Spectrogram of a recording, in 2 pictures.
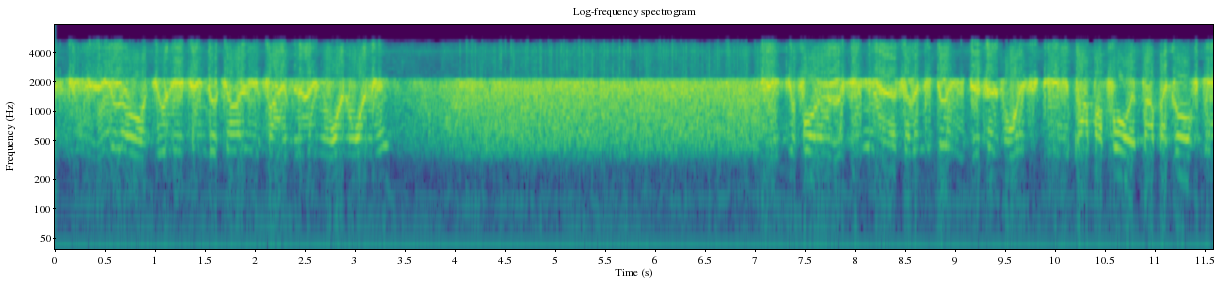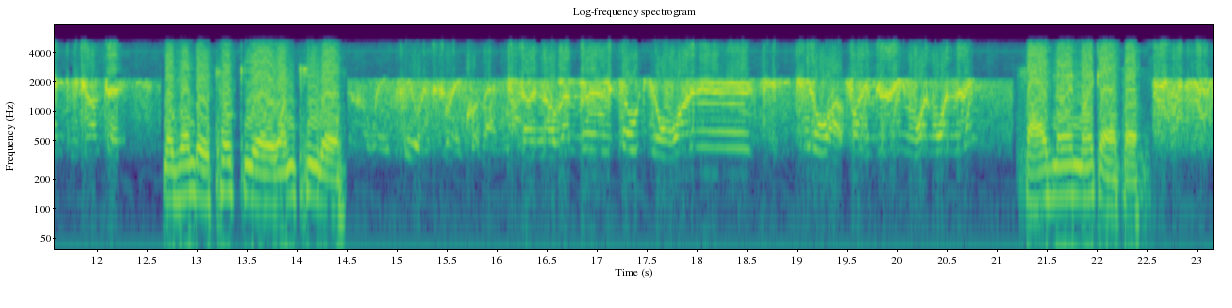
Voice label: USB 28MHz; ARRL10M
